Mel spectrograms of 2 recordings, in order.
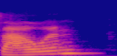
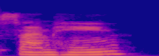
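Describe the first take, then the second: First: The name is said in its Gaelic pronunciation. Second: The name is said in a common anglicized pronunciation. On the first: The speaker calls it right. "Samhain is Gaelic, and it's pronounced Samhain" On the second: The speaker calls it wrong. "so many people pronounce it Samhain"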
